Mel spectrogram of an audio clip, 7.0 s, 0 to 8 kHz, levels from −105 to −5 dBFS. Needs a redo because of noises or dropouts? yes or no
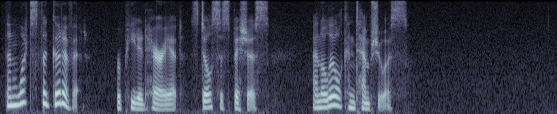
no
